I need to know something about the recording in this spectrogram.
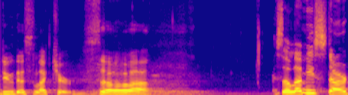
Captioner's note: audience laughing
